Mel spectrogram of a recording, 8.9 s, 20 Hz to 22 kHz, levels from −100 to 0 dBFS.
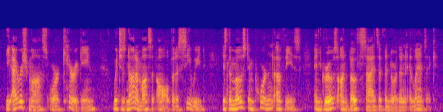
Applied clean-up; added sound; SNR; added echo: none; none; none; none.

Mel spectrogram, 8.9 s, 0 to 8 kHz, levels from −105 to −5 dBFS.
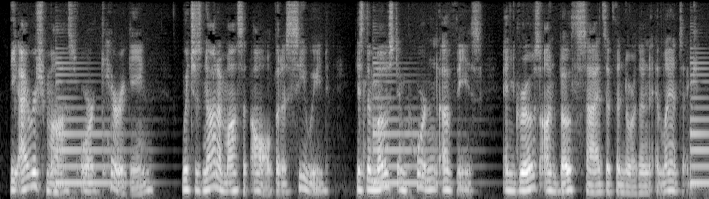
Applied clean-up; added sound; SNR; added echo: neural mask model RNNoise.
